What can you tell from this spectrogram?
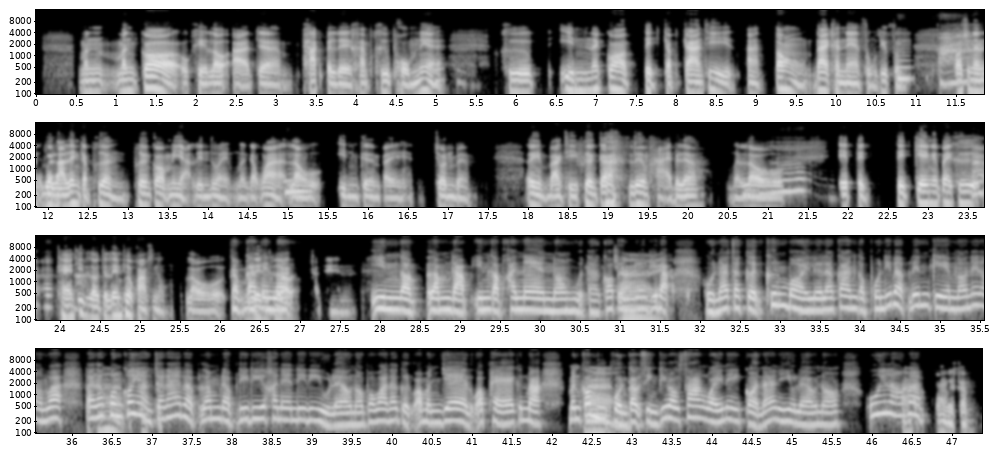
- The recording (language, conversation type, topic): Thai, podcast, งานอดิเรกที่ชอบมาตั้งแต่เด็กและยังชอบอยู่จนถึงวันนี้คืออะไร?
- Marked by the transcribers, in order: laughing while speaking: "ก็"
